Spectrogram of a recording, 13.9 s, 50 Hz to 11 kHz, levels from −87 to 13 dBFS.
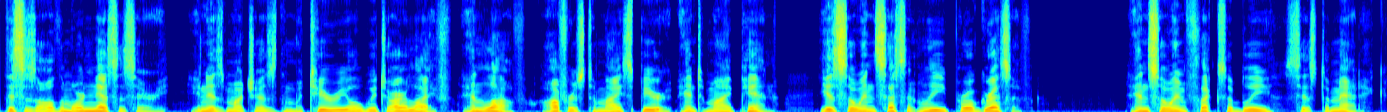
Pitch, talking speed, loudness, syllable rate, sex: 145 Hz, 135 wpm, -22 LUFS, 4.4 syllables/s, male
